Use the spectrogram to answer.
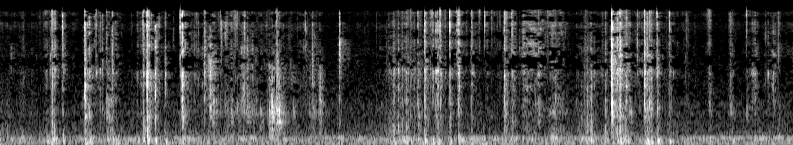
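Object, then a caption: Bar of soap scraped with a knife blade. A solid green bar of soap covered in flakes, held in the palm, is scraped with a utility knife blade. The result is a quiet series of crisp, bright scraping and shaving sounds with sharp, dry ticks, each cutting off quickly with almost no ring.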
